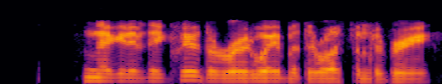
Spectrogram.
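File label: EMS Dispatch; wake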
